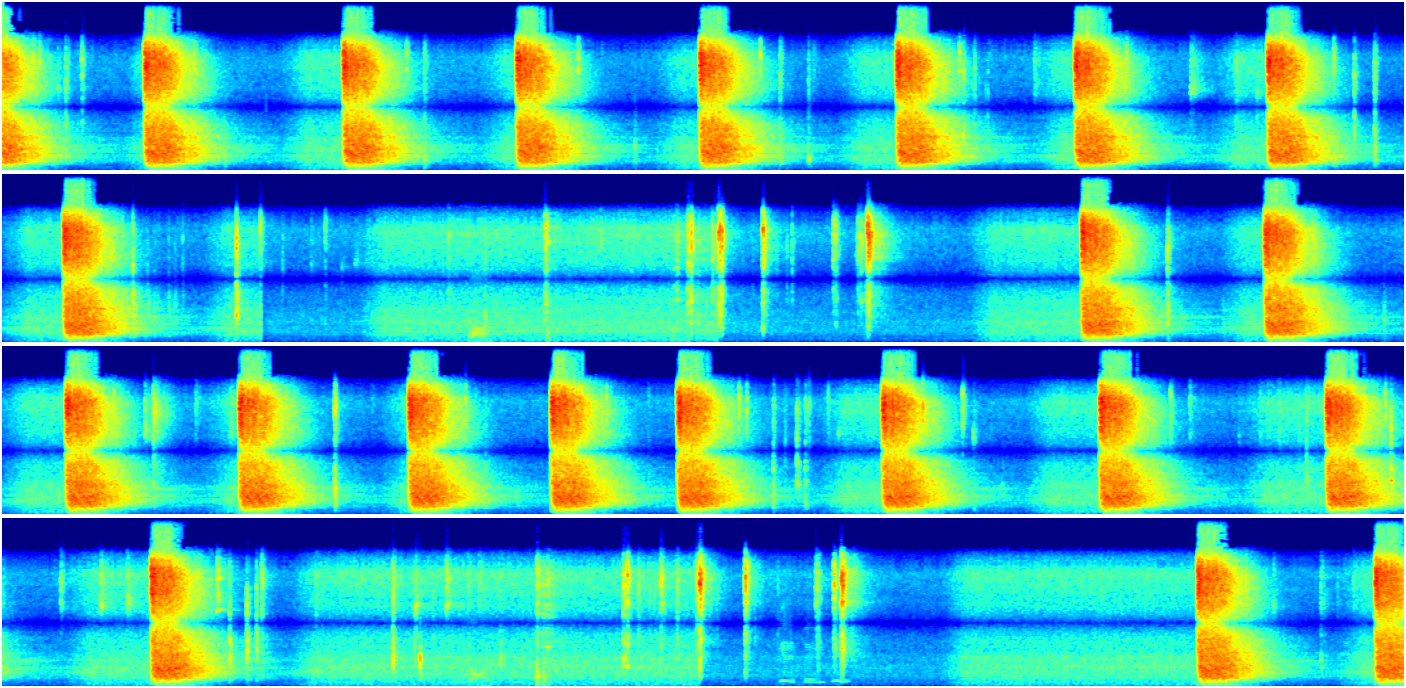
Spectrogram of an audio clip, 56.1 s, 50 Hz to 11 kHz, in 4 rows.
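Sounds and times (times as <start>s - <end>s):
handgun shots echoing: 54.0s - 55.0s.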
